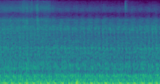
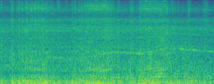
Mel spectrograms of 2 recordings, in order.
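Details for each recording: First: Small car at two-stroke car shop, spring startup after storage: starter cranks steadily with no catch while fuel pump seems to struggle; cranks but won't start. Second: Two-stroke car after fuel system fix, now with a much quieter fuel pump, battery recharged, possibly on choke: lively crackly two-stroke buzz through dual pipes, rising and falling evenly with throttle, no misses; running healthy.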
